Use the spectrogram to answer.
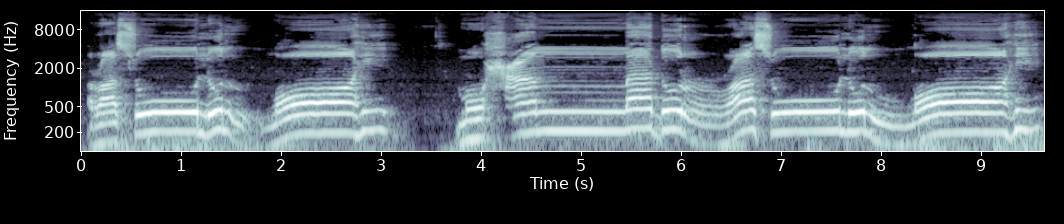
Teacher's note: یہ پہلا لام باریک پڑھیے، اللہ کا لام یہ پر پڑھیے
